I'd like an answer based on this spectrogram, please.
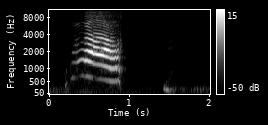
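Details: Domestic cat, a mother giving birth to four kittens: one clear, drawn-out meow lasting about two-thirds of a second, strongly harmonic and sliding gently downward, followed by a soft low thump and near silence.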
